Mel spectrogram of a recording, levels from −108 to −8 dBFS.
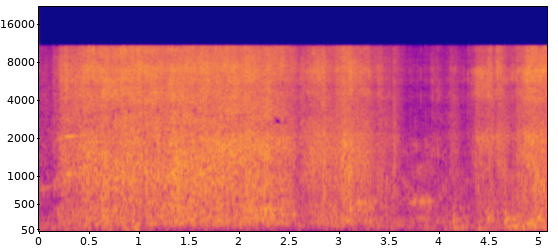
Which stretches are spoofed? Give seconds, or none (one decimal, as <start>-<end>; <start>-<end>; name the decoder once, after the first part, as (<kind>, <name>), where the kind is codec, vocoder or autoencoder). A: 2.5-5.1 (codec, HILCodec)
